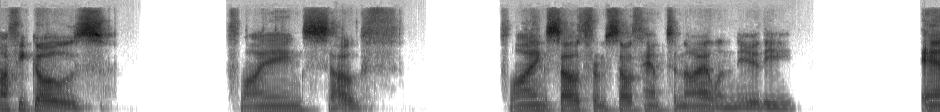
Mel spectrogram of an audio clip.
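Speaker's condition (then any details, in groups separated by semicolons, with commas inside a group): No condition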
